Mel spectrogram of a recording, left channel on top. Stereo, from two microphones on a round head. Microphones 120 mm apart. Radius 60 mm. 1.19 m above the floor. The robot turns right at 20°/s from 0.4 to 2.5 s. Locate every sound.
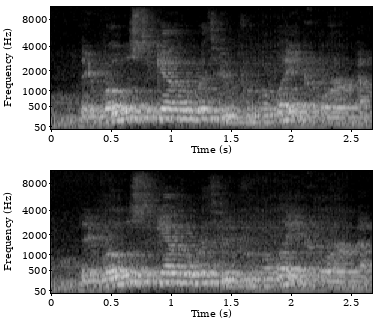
0.2 s a man speaking: 110° left, 0.7 m; by 2.6 s 155° left, 0.7 m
